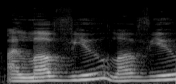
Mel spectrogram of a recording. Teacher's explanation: We just go from the v to the y of you.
